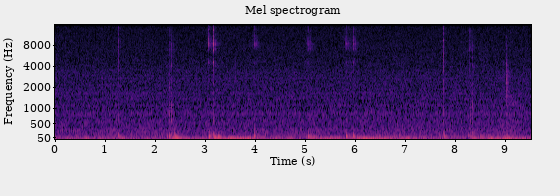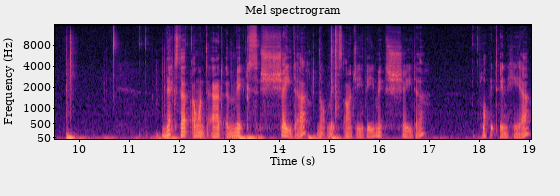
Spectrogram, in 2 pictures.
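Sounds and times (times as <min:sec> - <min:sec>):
computer mouse clicking: 0:02.2 - 0:04.1, 0:05.0 - 0:05.2, 0:05.8 - 0:06.1, 0:07.8 - 0:09.2, 0:09.8 - 0:12.3, 0:12.9 - 0:13.5, 0:14.6 - 0:15.3, 0:17.8 - 0:18.1.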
